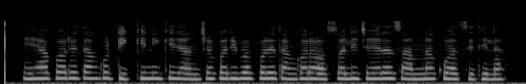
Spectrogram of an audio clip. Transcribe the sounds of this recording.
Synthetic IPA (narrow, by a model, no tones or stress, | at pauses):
eɦapɔɾet̪aŋkuʈikinikid͡ʒant͡ʃɔkɔɾibapɔɾet̪aŋkɔɾɔːsɔlit͡ʃeɦeɾasamnakuasit̪ʰila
